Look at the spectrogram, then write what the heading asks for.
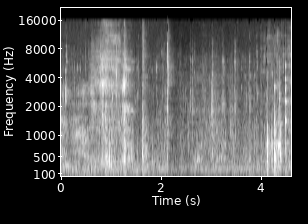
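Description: Close-miked eating: meat being bitten and chewed off braised pork backbone, a dense run of short clicks and crackles, thickest about a second in and again near the end.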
